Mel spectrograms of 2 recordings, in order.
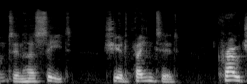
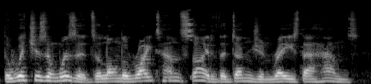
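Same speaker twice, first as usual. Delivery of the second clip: usual speaking voice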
